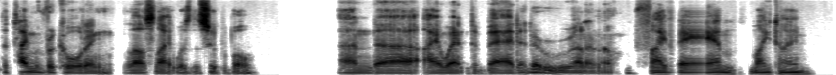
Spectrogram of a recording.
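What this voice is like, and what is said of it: Slightly raspy voice. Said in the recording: “my voice sounds a little more raspy than usual”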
